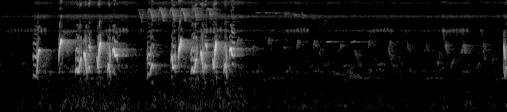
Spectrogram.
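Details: Caged red-whiskered bulbul in a nonstop singing recording used to lure wild birds: two bouncy phrases of rapid, throaty whistled notes, followed by quiet and a single note at the close.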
